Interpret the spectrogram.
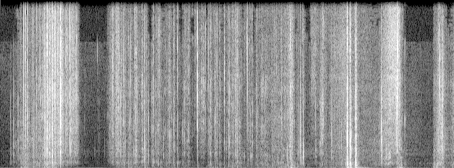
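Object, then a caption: Folding hand fan with wooden sticks and a fabric leaf. A folding hand fan with light wooden sticks and a thin, flat blue printed fabric/paper leaf is fanned open while long acrylic nails scratch and flick its ribs. Bursts of dry, crinkly rustling alternate with soft scratching, punctuated by sharp clicking flicks with bright edges and a low thump beneath. Each flick stops almost instantly, with no ring.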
